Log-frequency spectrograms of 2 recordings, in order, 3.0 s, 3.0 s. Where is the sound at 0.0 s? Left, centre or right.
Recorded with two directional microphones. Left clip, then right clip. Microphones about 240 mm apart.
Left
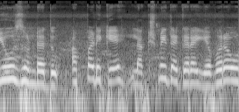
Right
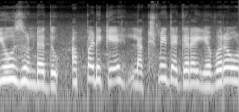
Centre.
